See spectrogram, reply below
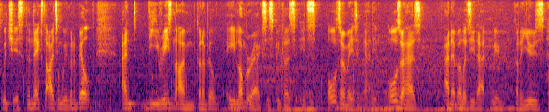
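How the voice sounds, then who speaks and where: A man whose first language is Danish, giving casual gameplay commentary. He is excitable, marvels out loud at what he builds, and counts under his breath. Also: lowish voice, slight background noise. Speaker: gaming video creator.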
